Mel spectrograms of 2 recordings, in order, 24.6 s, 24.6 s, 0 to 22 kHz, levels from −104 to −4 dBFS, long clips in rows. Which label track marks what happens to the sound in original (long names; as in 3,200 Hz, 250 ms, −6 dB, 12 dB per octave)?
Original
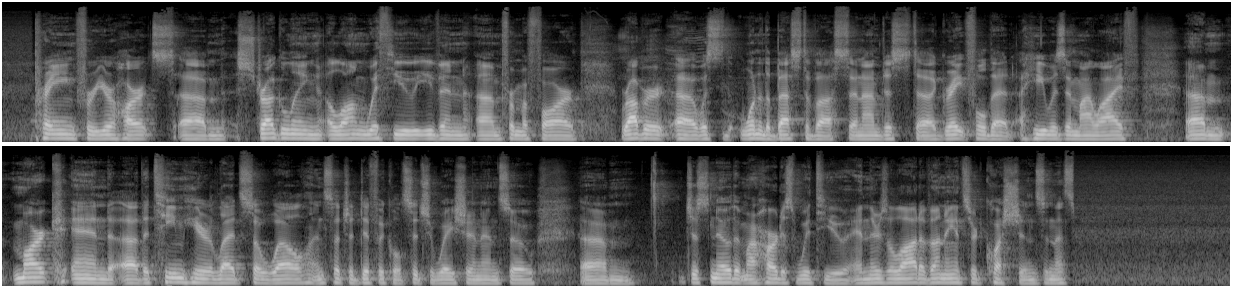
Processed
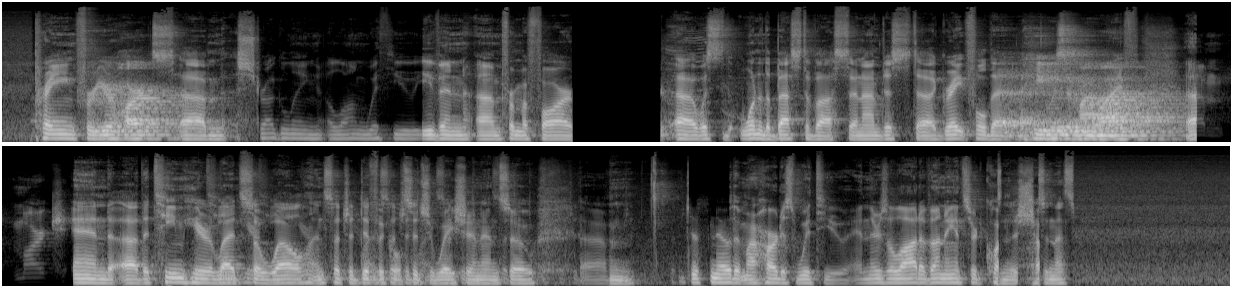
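0.810000	1.450000	thrown reverb, RT60 1.8 s, DRR 1.5 dB
2.560000	4.210000	guitar amp tone stack bass-middle-treble 10-0-1
5.700000	6.590000	silence
9.940000	11.120000	thrown reverb, RT60 2.4 s, DRR −2.5 dB
11.940000	13.010000	four-pole ladder band-pass 2,800 Hz, resonance 65%
13.650000	14.340000	delay throw 520 ms, feedback 35%, level −12.5 dB
15.330000	15.890000	delay throw 560 ms, feedback 55%, level −5.5 dB
17.760000	18.370000	downward compressor 4 to 1, threshold −47 dBFS
19.150000	19.570000	low-pass filter 1,500 Hz 24 dB per octave
20.370000	21.120000	duck −12.5 dB, fades 0.26 s
22.250000	22.660000	reverse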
